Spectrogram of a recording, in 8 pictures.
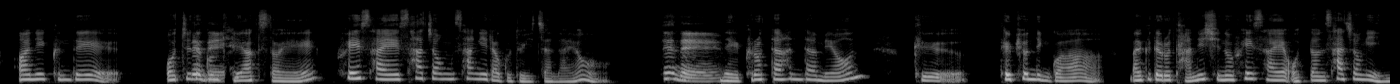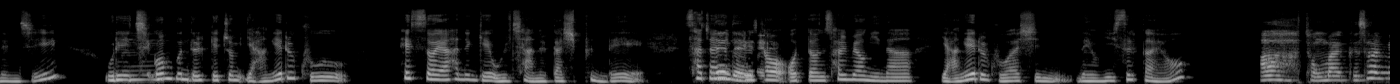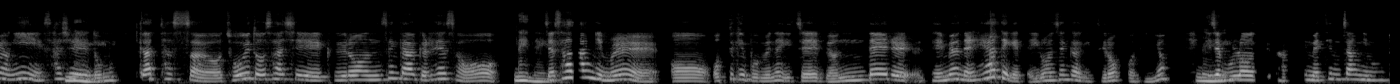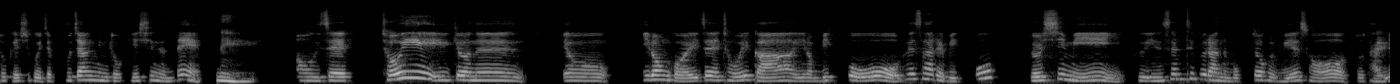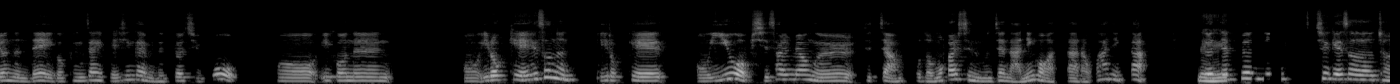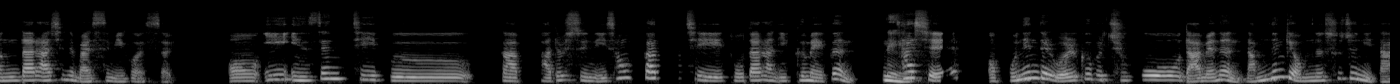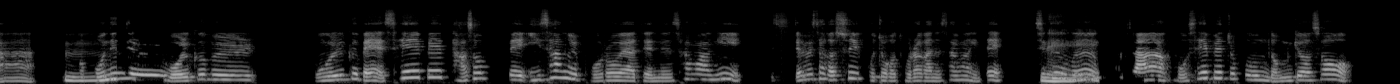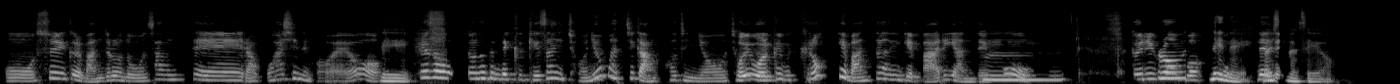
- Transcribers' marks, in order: other background noise; tapping; teeth sucking; teeth sucking
- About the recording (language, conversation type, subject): Korean, advice, 직장에서 관행처럼 굳어진 불공정한 처우에 실무적으로 안전하게 어떻게 대응해야 할까요?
